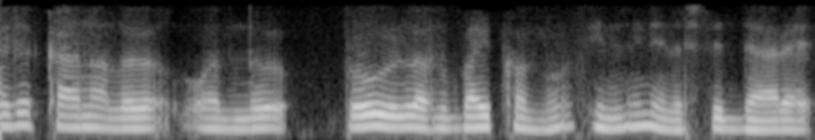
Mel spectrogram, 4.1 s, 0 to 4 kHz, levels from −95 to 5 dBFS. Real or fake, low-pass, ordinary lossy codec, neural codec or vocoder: fake; 3.6 kHz; MP3, 32 kbps; codec, 16 kHz in and 24 kHz out, 0.6 kbps, FocalCodec, streaming, 2048 codes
